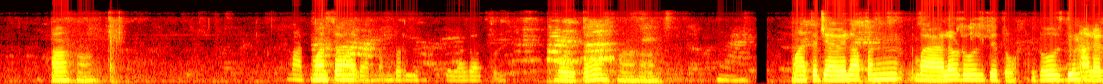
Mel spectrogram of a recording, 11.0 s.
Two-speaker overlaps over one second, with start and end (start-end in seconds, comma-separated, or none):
none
